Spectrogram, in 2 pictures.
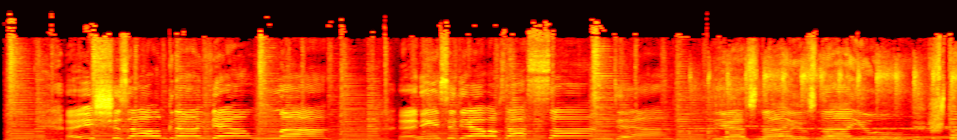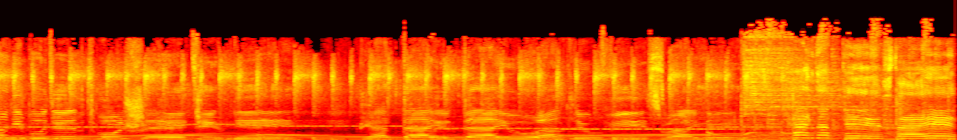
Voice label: rus

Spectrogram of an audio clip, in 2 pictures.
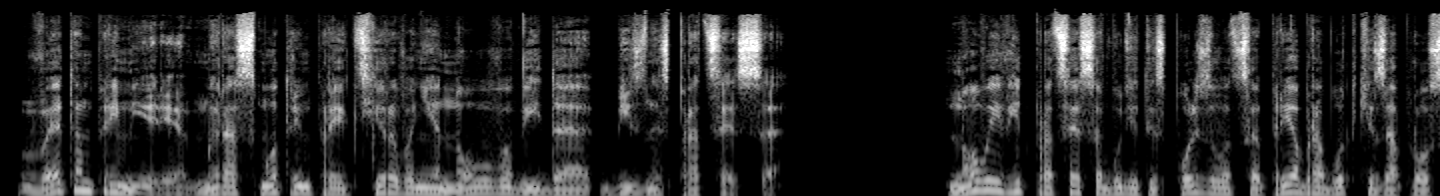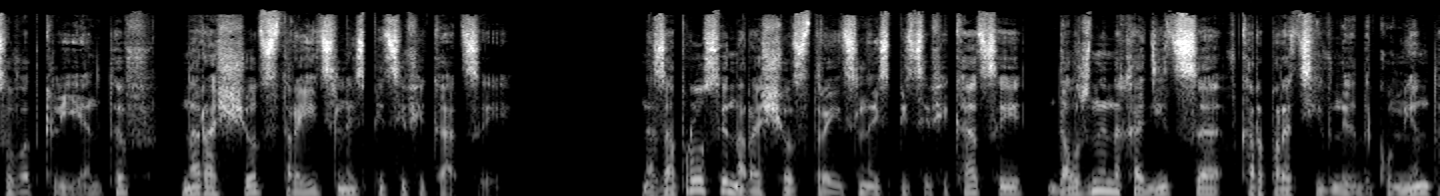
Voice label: russian male

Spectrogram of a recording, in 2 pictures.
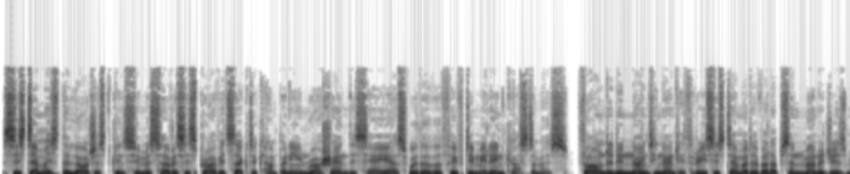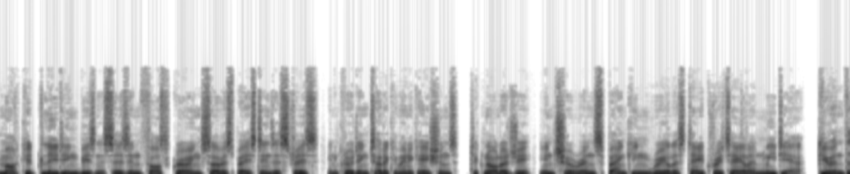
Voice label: british english male

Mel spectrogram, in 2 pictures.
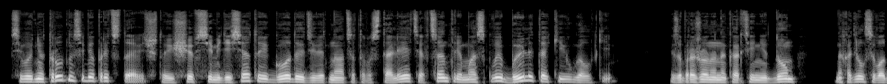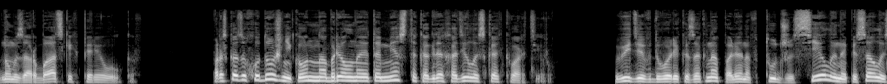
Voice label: russian male

